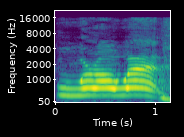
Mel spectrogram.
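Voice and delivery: high mock wail, last words stretched out; imitated crying out for help. Girls calling Chaz to come help, mock crying out. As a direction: call out high, hammed-up and pleading. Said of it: "they were crying out".

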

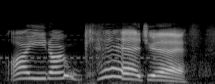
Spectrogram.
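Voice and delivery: high, loud, drawn-out yell. Real, not acted. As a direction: shout it at the nagging adviser. Yelling at the game's adviser.

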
